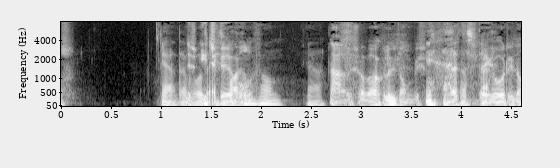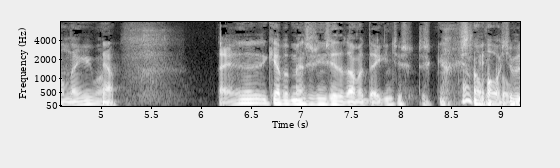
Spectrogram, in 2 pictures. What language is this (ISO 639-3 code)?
nld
